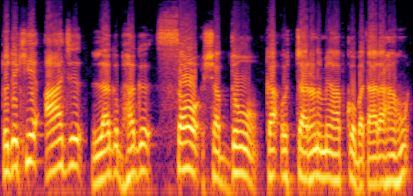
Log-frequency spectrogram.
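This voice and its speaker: Slow, careful male pronunciation teacher. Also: fairly high pitch, darkish tone. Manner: slow, careful enunciation of single words. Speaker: language teacher. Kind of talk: pronunciation lesson.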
